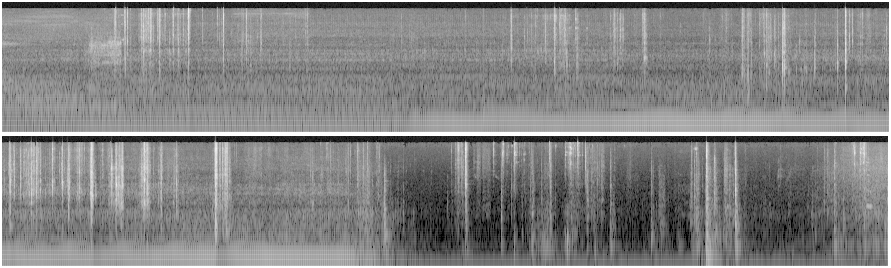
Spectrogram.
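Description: Car engine running steadily, its low note shifting a few times, with keys jangling and clicking over it. The engine cuts off suddenly about two-thirds of the way through, leaving scattered small clicks and a single knock.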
